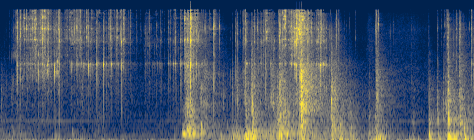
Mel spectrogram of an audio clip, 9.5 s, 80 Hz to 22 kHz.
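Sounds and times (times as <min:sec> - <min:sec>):
keys jangling while locking a door with several locks: 0:00.2 - 0:07.7, 0:08.9 - 0:09.4
door with several locks being locked: 0:03.5 - 0:07.8, 0:08.7 - 0:09.4.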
